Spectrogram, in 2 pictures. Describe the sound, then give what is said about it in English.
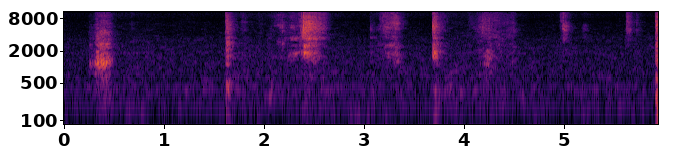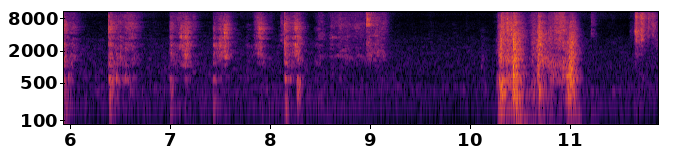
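Pumpkin blondie batter is scraped into a baking pan and spread out with a utensil: many short scrapes and light taps against the pan, mostly faint, then a louder, denser burst of scraping near the end. “I'm just gonna place this into my baking pan and just spread it out in an even layer.”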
